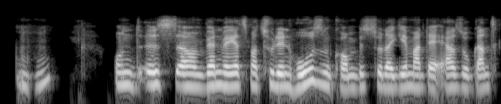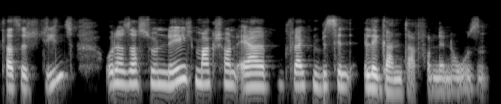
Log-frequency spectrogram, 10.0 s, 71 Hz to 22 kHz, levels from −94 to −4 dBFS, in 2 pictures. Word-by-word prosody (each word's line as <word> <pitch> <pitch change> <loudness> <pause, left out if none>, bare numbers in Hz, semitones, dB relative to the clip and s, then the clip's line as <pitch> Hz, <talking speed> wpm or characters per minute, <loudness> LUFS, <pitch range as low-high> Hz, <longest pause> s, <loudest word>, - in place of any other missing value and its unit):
Mhm. 195 - -9 0.6
Und 205 -2 -2
ist 210 0 +1
äh, 190 -2 +4
wenn 195 +1 +5
wir 195 - +5
jetzt 195 +1 +4
mal 190 - +2
zu 210 - -2
den 190 -2 +4
Hosen 205 0 +3
kommen, 170 0 -1
bist 185 0 -6
du 190 - 0
da 180 - +5
jemand, 180 0 +2
der 170 - +4
eher 175 +1 +3
so 175 -1 -3
ganz 170 +2 0
klassisch 175 -2 -2
Jeans 320 - -7 0.3
oder 220 +1 -1
sagst 220 0 -3
du: 220 - -3
„Ne, 215 +5 +1
ich 275 -1 -8
mag 220 -2 0
schon 215 -2 -3
eher 190 0 +2 0.2
vielleicht 200 0 -2
'n 190 - -8
bisschen 195 -1 -4
eleganter 150 -5 -1
von 300 0 -11
den 295 0 -7
Hosen?“ - - -12
195 Hz, 220 wpm, -24 LUFS, 180-215 Hz, 0.6 s, wenn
